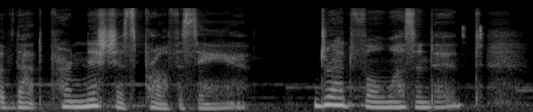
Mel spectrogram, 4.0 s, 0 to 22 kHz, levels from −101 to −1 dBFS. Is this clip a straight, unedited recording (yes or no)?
yes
